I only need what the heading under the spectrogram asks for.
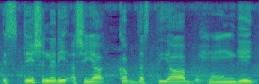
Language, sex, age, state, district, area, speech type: Urdu, male, 18-30, Bihar, Saharsa, rural, read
